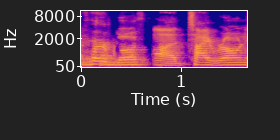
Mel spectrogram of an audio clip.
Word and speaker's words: Tyron: Tyrone is how most of everyone calls it. I believe it's Tyrone, but honestly, it's been a minute since I've heard the name, so I need a refresher myself.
